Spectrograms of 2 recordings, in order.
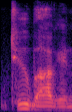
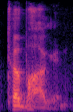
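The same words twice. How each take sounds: First: The key vowel sounds like ooh. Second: The key vowel sounds like ah. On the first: The speaker calls it right. "So it's a an ooh" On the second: The speaker calls it wrong. "not an ah"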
